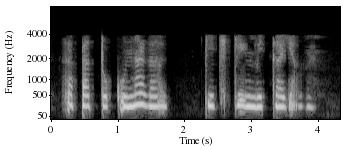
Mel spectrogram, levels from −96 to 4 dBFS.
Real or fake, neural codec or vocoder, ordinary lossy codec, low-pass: fake; codec, 16 kHz in and 24 kHz out, 1.1 kbps, FireRedTTS-2 codec; AAC, 16 kbps; 7.2 kHz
